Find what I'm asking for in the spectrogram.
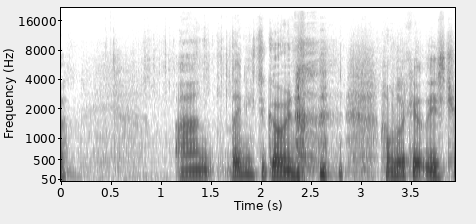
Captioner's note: laughs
